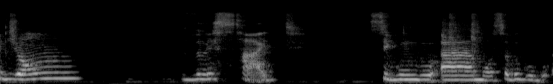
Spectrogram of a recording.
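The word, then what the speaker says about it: Vlissides: Que aí foi com o Eric Gama, Richard Helm, o Ralph Johnson e o John Vlisside, segundo a moça do Google, é assim que pronuncia, que é o nosso Gang of Four,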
